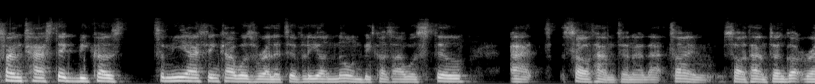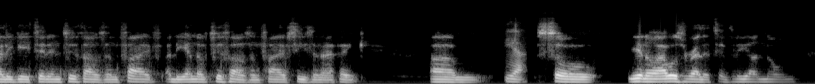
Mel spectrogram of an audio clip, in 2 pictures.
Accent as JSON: {"language": "English", "country": "Trinidad & Tobago", "said": "I mean, I come from Trinidad and Tobago, you understand?"}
